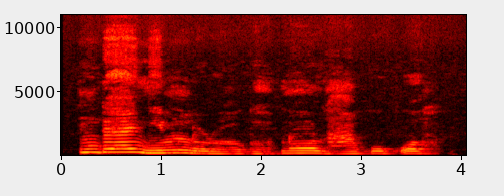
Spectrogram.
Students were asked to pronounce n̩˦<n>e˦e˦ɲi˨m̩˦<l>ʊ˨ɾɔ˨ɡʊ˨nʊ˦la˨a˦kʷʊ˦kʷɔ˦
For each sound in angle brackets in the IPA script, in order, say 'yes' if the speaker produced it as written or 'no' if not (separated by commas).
no, yes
